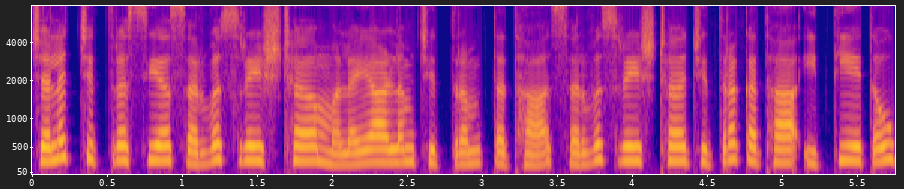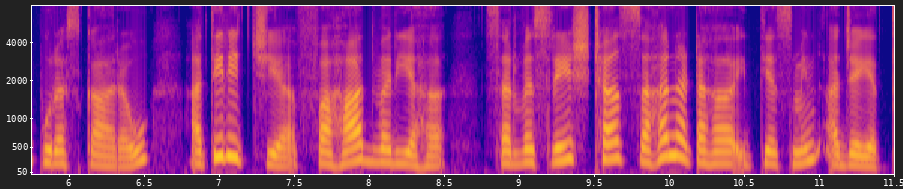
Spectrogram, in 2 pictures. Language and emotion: Sanskrit, neutral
